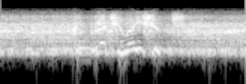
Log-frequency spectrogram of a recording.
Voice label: eng player killed enemy mood low, speech eng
